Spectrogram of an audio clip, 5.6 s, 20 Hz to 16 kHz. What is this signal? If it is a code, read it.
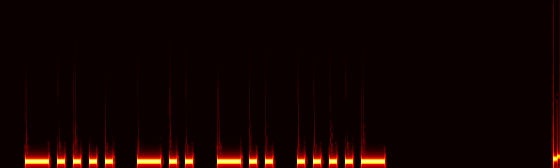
Morse code, heard as a keyed tone, about 16 wpm, 700 Hz. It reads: 6DD4
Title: Four Challenging Letter-Number Combinations 15wpm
